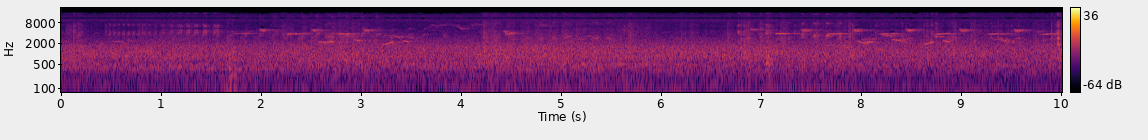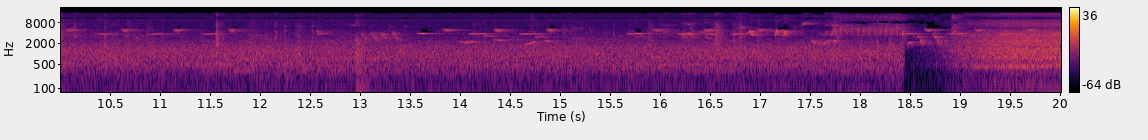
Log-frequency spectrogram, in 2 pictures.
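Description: Short, high bird chirps in repeated runs over a steady background noise. Near the end the background briefly drops out and comes back louder.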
